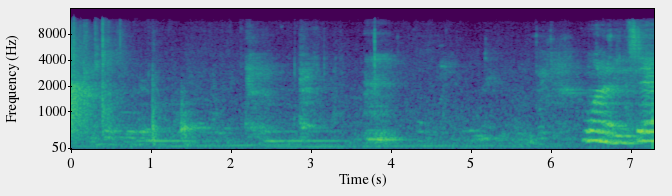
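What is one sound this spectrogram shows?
Young girls talk quietly among themselves.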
